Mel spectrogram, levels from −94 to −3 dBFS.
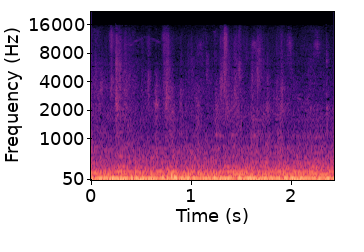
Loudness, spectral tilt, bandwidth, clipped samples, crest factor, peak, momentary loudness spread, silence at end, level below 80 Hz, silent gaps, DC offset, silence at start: -26 LUFS; -8 dB/octave; 12.5 kHz; under 0.1%; 10 dB; -12 dBFS; 1 LU; 0 s; -24 dBFS; none; under 0.1%; 0 s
